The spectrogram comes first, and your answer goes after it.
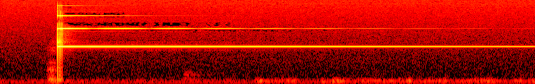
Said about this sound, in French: La méditation commence dès la première cloche et vous ne rouvrirez les yeux qu'à la toute fin de la seconde cloche.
